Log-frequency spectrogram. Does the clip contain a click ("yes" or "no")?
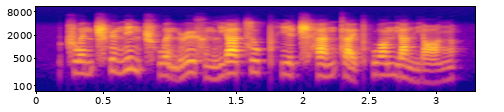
no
